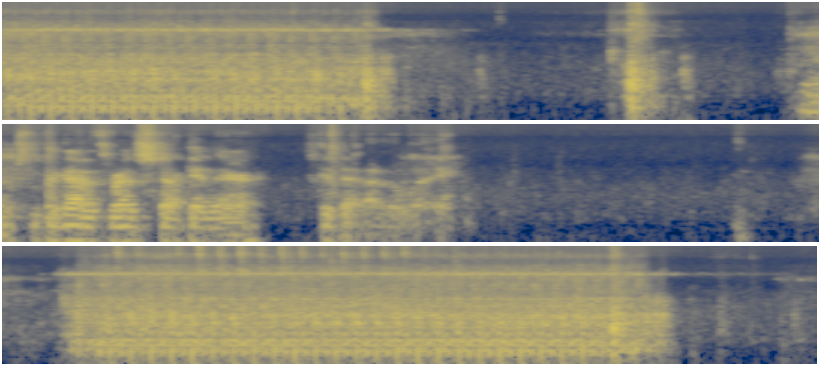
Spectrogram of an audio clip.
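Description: A sewing machine stitches rapidly with a steady whirring hum.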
